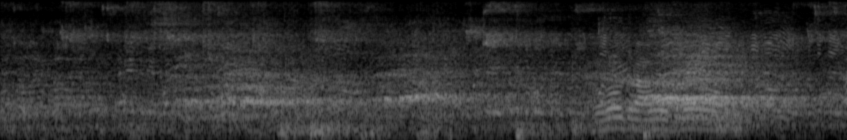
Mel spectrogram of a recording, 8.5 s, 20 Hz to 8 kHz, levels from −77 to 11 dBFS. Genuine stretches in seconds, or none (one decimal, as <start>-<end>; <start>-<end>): 5.9-8.5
